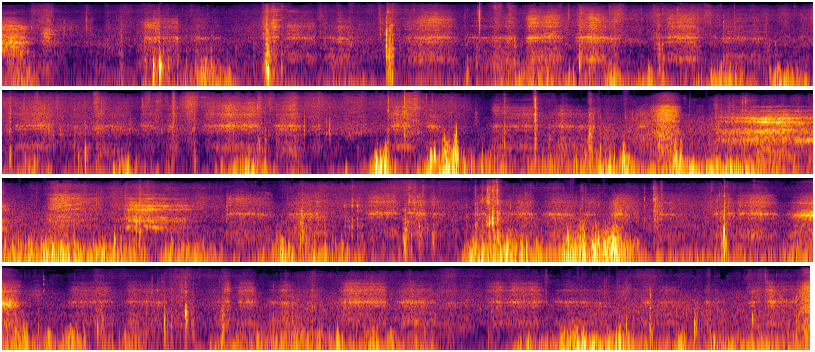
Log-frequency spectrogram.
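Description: Hiking boots stepping and scuffing on bare rock during a scramble, with irregular knocks and scrapes and uneven low bumps from the camera being carried.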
